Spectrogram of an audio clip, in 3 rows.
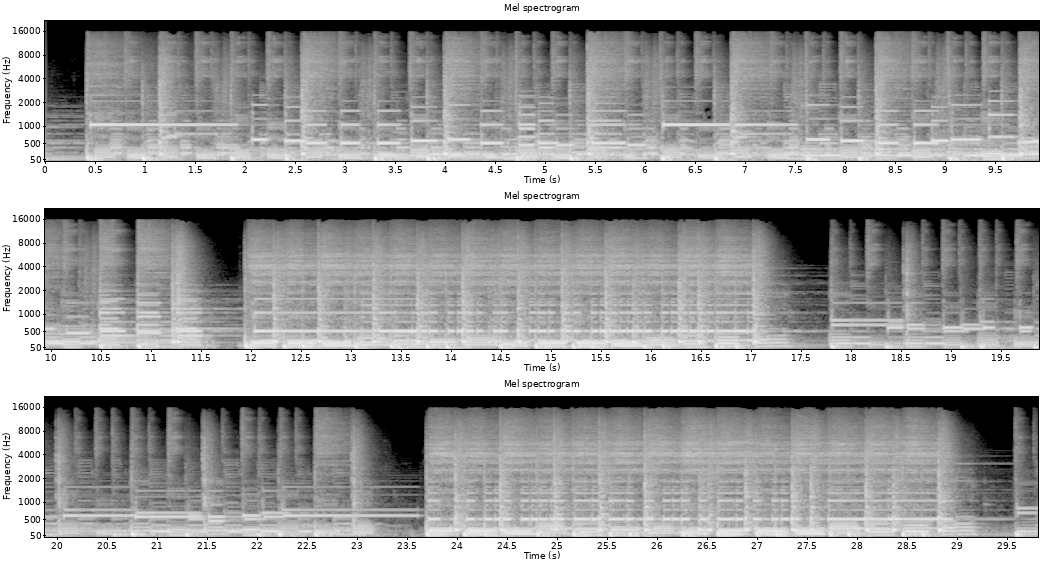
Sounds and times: Music: 0.0 - 29.8.

